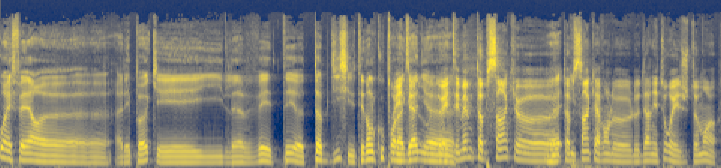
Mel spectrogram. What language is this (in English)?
French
